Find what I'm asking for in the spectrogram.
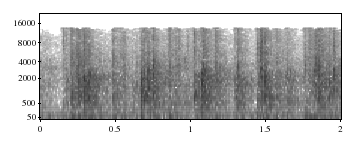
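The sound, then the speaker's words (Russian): Faint clapping from audience members during a Russian-language sermon, heard as a few sharp, evenly spaced bursts of hand claps over low background noise. “Некоторые из вас хлопают и ничего не понимают.”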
